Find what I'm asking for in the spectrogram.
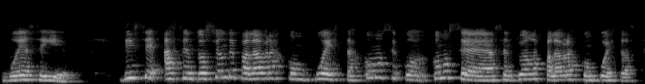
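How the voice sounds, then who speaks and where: A woman's voice: fairly high pitch, lively intonation, normal speed. A female teacher giving a lecture in an online class, who explains patiently and keeps checking that students follow. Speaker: Spanish teacher. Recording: slightly distant, dull lo-fi mic.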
